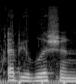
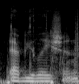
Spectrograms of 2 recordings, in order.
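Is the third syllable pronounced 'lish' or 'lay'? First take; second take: lish; lay. First: The third syllable sounds like 'lish'. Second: The third syllable sounds like 'lay'. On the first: The speaker calls it right. "It's ebullition" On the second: The speaker calls it wrong. "I was saying it wrong"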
